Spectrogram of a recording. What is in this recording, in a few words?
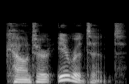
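"counterirritant", British English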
